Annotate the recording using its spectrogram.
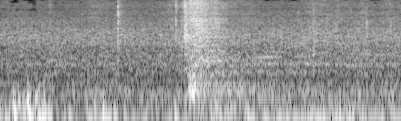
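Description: Plastic packaging film rustling and crinkling as it is fed by hand over the forming collar of a vertical form-fill-seal packing machine. There is one sharper, louder crinkle about a second in, over a low steady hum.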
